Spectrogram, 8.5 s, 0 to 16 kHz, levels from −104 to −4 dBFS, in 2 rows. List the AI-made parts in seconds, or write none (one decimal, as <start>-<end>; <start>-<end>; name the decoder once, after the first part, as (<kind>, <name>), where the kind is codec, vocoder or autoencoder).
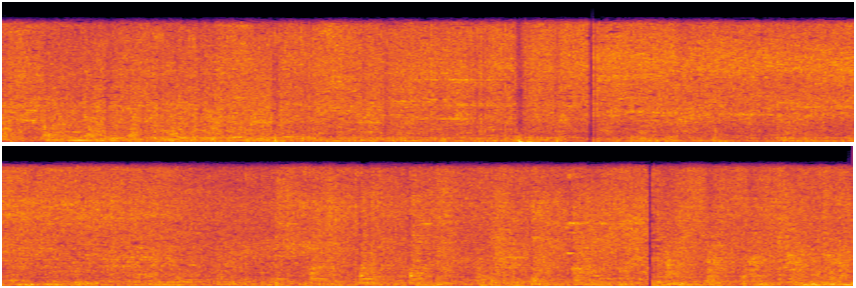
4.4-6.2 (vocoder, BigVGAN v2); 7.0-8.5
